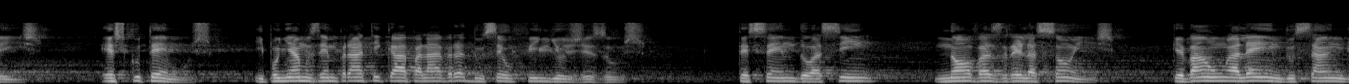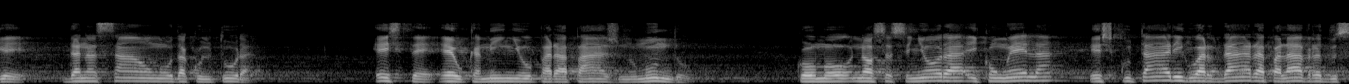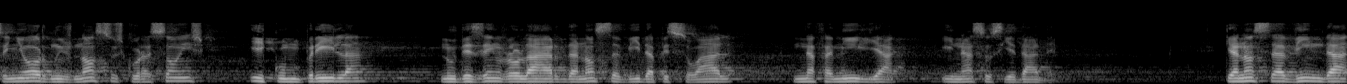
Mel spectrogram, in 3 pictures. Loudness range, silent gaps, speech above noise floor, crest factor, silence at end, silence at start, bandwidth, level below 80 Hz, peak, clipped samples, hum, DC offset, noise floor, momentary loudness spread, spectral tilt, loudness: 6 LU; none; 36 dB; 20 dB; 0 s; 0 s; 7.4 kHz; -68 dBFS; -6 dBFS; under 0.1%; none; under 0.1%; -62 dBFS; 12 LU; -4.5 dB/octave; -26 LUFS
